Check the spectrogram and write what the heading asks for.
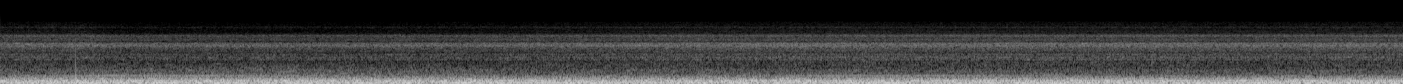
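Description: Jet airliner cabin noise heard from a window seat: the steady rumble and roar of the engines and rushing air, even throughout, with a faint steady hum above it.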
